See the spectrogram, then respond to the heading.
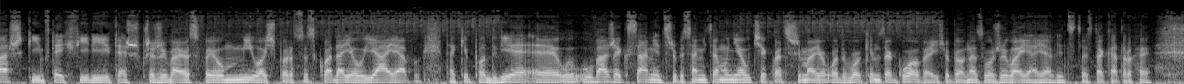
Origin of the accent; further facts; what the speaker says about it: Podlaskie Voivodeship, Poland; Tak, pochodzę z Podlasia i wciąż chętnie tam wracam i wciąż uważam, że Podlasie, ten mój region rodzinny, gdzie się wychowałem, ma niezwykły urok.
